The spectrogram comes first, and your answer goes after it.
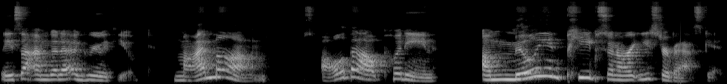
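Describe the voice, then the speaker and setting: A woman's voice: fairly high pitch, big pitch swings, moderate pace, a bit bright, reverberant. A woman hosting a casual live chat, laughing often and talking straight to her viewers. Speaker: livestream host reading chat.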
